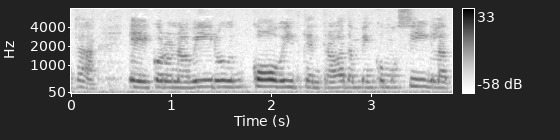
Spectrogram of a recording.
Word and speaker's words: COVID: COVID, el COVID, porque COVID, o sea, sí, la sí. pronunciación cambia, sobre todo en el español caribeño, se acentúa como palabra aguda.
